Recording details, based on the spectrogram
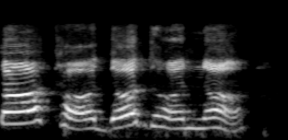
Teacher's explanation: यदि आप भी उच्चारण करके देखें तो त, थ, द, ध, न उच्चारित करते समय हमारी जीवा हमारे दांतों को स्पर्श करती है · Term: त वर्ग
